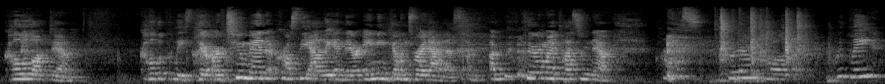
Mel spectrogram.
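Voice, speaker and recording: An actress playing a conscientious, protective schoolteacher, giving classroom instructions in a staged reading. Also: female voice, a little high, animated, fairly quick, sharp tone. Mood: alarmed, controlled. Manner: instructive, addressing children. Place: theatre stage before the mic at a distance. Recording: echoey theatre, distant mic, faint noise.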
